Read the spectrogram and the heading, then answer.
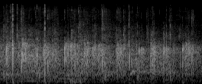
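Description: An audience applauds together, a dense steady patter of many hands clapping at moderate volume for a couple of seconds, with no one speaking over it.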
